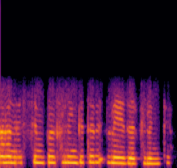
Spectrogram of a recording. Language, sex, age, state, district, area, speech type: Kashmiri, female, 18-30, Jammu and Kashmir, Kulgam, rural, conversation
